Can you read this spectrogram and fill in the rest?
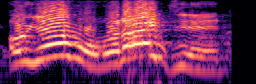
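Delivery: loud, high, jumping-in voice; mock eager one-upper; eager interrupter. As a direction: cut in to top their story. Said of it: "then it's like".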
